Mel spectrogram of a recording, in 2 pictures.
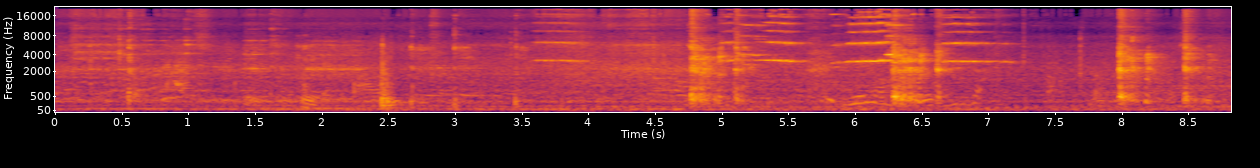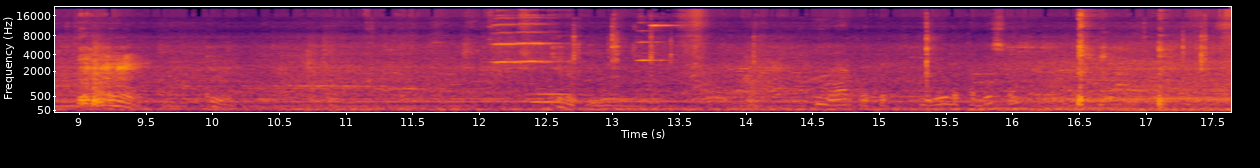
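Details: Several sharp, forceful coughs in bursts, with room noise and movement; an ordinary cough that started while eating ramen.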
